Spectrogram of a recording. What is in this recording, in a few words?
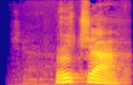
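"rucia", Sicilian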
